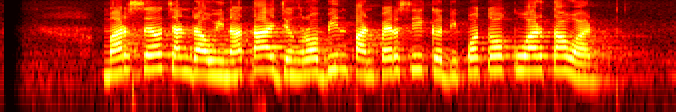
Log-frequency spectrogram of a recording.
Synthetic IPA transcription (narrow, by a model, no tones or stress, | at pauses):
marsɛlt͡ʃandawinat̪ad͡ʒɨŋrɔbinpanpɛrsikɨrdipɔt̪ɔkuwart̪awan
